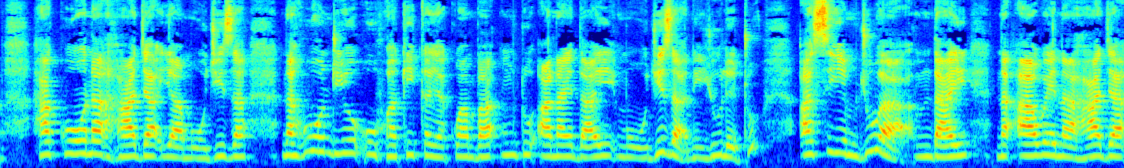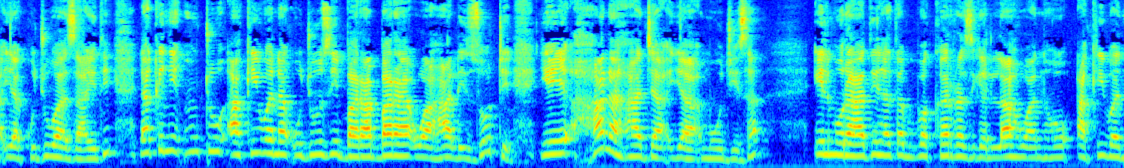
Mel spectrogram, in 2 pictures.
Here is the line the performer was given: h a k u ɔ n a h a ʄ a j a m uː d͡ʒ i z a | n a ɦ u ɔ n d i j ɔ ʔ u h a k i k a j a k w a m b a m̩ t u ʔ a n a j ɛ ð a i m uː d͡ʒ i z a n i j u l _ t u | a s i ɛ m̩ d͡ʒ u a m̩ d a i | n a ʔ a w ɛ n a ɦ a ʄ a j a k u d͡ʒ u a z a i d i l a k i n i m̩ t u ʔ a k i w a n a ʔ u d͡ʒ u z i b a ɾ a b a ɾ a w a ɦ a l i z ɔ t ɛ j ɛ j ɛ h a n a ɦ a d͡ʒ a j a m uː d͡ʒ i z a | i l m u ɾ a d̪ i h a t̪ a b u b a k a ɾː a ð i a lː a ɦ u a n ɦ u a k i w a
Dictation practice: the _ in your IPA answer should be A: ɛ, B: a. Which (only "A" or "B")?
A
